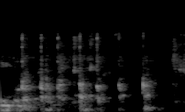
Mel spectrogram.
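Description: Stylus tapping and scratching on a pen tablet while words are handwritten: a quick, irregular run of light clicks, about five a second.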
